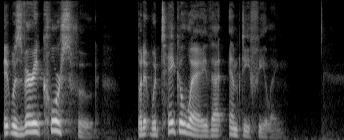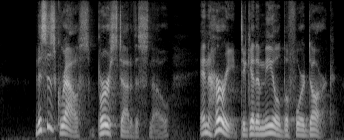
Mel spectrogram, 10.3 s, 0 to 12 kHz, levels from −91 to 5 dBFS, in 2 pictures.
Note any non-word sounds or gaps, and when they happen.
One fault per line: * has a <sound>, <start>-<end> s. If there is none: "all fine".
all fine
